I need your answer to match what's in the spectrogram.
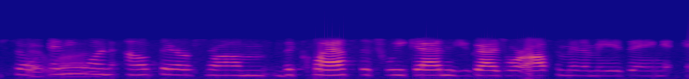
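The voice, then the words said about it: Tired, slightly mumbling speech. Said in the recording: “I'm mumbling a little bit, because I'm a little tired ... that's why I'm stumbling today”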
